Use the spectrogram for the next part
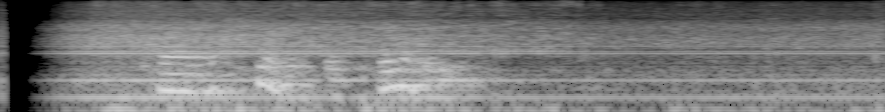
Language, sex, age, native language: Icelandic, female, 40-49, Icelandic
